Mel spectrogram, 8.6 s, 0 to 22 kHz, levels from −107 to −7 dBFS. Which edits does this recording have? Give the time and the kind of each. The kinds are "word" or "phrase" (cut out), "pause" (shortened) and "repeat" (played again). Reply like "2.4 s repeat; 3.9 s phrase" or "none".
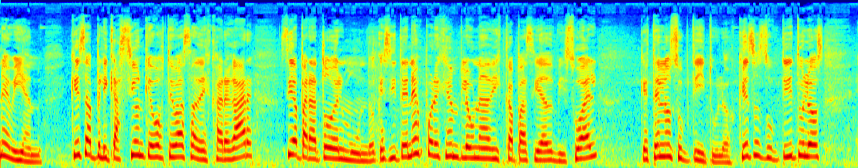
none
